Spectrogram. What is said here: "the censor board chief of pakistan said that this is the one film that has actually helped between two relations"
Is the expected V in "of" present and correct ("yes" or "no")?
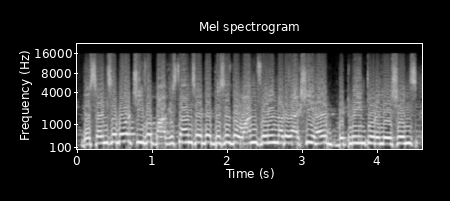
yes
